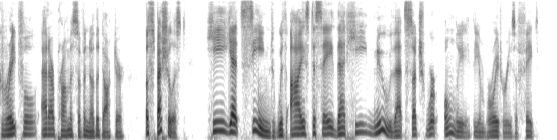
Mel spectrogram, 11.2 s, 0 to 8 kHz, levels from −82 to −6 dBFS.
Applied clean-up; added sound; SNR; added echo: none; none; none; none.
